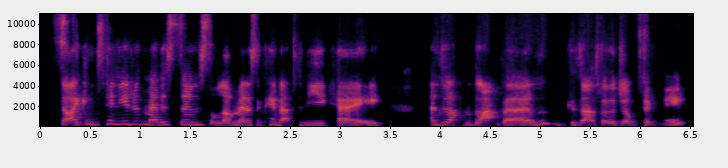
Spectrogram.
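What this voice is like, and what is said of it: London English accent. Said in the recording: “I'm a London girl, by the way. I don't need to tell my accent.”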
